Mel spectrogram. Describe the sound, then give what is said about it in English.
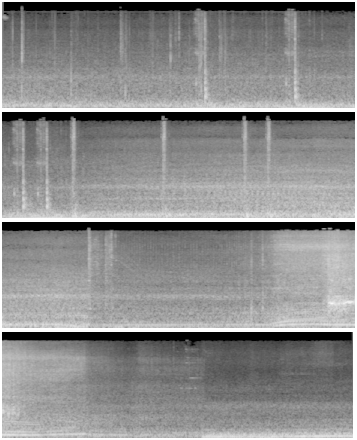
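Several sharp thuds of car doors shutting as a group gets into the car over a low idling engine, then the engine revs up loudly and the car pulls away, its rumble continuing steadily afterward. “All right, everyone in the car, I will drive.”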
